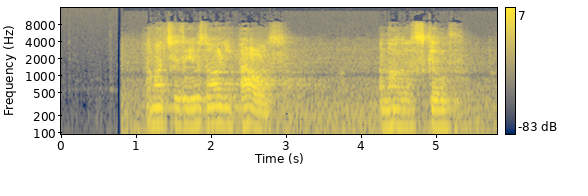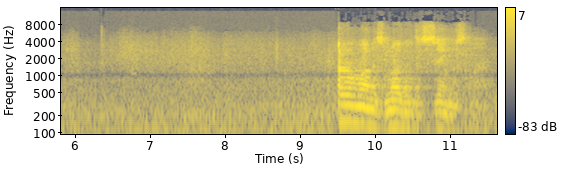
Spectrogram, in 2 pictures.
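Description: A middle-aged man speaks slowly and gravely close by.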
